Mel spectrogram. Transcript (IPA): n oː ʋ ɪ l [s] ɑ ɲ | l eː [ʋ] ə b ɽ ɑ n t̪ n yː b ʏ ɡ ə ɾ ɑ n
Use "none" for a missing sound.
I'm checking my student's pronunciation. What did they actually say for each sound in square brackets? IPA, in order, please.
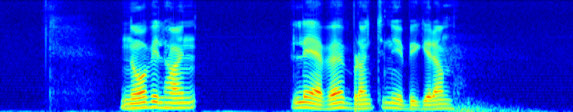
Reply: h, ʋ

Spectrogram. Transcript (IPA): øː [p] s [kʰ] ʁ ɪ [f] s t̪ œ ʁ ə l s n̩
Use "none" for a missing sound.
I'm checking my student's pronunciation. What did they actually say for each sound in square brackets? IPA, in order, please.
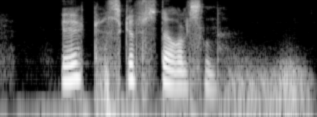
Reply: k, k, f

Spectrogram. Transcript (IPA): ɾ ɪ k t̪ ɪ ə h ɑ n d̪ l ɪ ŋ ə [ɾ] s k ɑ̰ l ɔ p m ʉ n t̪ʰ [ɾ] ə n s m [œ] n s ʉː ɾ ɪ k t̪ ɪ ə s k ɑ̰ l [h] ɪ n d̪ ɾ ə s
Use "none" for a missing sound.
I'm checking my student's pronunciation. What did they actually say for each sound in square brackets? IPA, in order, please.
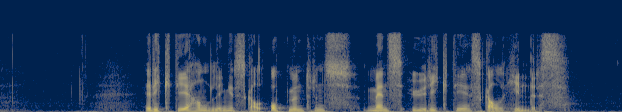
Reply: ɾ, ɾ, ɛ, h

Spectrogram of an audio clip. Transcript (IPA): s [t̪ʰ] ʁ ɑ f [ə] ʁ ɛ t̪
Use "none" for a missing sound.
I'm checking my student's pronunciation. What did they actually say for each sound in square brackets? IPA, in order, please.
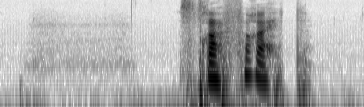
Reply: t̪, ə

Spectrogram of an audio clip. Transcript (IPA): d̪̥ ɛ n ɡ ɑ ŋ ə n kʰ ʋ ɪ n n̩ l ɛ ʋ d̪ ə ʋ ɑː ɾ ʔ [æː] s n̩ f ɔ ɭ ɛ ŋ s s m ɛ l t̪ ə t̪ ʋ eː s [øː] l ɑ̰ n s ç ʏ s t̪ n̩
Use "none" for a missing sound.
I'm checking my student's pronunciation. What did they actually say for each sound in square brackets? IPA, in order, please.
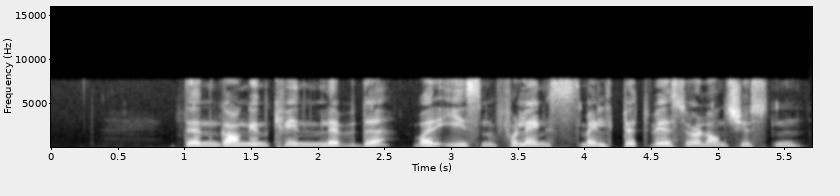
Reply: iː, øː

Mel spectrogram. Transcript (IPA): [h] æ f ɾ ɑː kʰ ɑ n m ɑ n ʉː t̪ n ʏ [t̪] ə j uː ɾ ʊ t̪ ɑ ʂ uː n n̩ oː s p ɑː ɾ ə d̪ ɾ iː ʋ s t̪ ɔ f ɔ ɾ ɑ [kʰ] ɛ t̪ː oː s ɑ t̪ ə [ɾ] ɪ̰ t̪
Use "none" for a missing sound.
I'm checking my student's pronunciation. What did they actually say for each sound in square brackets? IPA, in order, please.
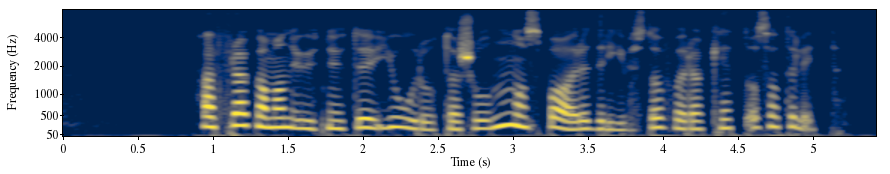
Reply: h, t̪, kʰ, l

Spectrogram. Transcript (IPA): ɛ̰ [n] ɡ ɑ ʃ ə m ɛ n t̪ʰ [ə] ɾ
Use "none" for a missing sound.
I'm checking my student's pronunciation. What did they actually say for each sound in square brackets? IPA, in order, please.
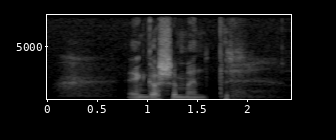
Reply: ŋ, ə

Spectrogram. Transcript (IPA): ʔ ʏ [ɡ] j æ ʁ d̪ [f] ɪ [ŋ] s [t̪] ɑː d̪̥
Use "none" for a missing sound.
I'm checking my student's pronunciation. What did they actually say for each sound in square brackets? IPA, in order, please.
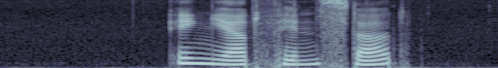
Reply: ŋ, f, n, t̪

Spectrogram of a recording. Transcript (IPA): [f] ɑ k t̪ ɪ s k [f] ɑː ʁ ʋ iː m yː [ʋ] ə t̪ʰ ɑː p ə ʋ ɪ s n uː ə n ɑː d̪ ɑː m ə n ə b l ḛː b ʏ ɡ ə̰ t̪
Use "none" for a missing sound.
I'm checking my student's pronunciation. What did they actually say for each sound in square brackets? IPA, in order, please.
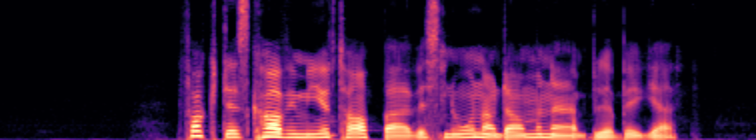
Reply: f, h, none

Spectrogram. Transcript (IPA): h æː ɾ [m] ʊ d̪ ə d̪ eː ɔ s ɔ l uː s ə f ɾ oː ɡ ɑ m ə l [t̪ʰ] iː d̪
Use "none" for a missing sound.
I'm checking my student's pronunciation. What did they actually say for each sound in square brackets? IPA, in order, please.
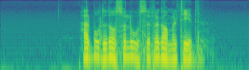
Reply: b, t̪ʰ

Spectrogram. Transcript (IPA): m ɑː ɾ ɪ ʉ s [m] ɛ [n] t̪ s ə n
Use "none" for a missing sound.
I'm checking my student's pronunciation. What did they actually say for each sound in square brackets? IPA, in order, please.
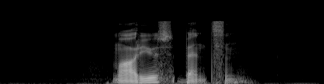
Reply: b, n

